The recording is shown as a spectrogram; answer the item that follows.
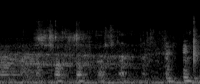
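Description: Laughter: a voice sliding down in pitch, then quick repeated chuckles several times a second.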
